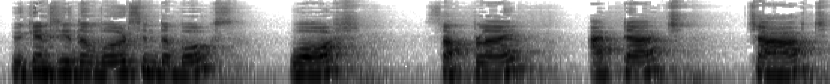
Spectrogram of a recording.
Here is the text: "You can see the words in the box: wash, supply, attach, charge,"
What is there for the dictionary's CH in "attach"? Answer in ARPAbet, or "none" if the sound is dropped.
CH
